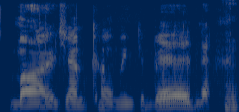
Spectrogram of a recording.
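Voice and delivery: cartoon father impression. Reminded of an old impression he used to do, speaker does Homer Simpson impression. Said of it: "you used to do the impression where you're like".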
